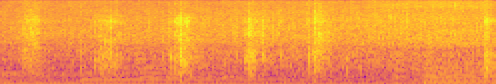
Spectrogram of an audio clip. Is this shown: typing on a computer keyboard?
no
